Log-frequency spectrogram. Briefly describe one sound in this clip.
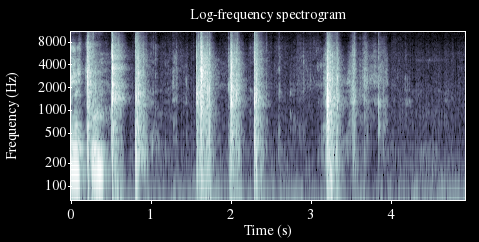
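Cards are shuffled by hand.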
